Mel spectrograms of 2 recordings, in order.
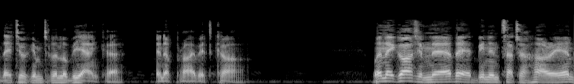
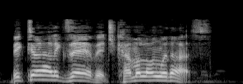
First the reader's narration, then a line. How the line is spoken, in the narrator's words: two pleasant young men called out to him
